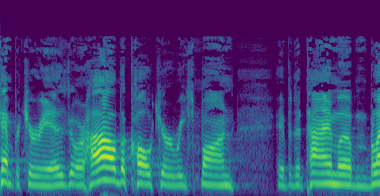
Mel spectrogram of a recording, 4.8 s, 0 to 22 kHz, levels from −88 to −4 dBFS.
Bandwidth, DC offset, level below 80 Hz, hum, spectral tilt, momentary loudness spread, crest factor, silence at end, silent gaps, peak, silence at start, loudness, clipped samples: 11.5 kHz; under 0.1%; -66 dBFS; none; -6 dB/octave; 19 LU; 18 dB; 0 s; none; -2 dBFS; 0 s; -20 LUFS; under 0.1%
